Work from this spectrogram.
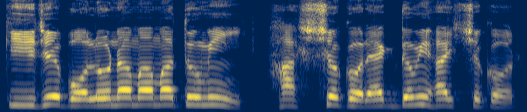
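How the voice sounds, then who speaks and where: A man plays a young mouse nephew in a cartoon, high and clean-voiced, recorded dry. He is cheeky and naive, teasing his elder in colloquial Bangladeshi speech. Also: fairly even intonation, unhurried, smooth, no echo. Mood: mocking. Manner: playful, repetitive, teasing. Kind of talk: comic cartoon dub.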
